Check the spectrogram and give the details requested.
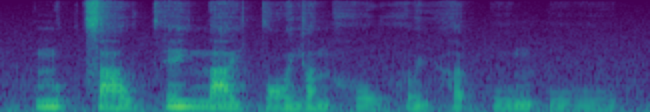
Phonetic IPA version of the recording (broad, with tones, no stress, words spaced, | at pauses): n̪ʊ˧k̚saː˨˧w t̪ʰe˥jn̪aː˧j t̪ɔː˨jɐ˧n ho˨˥whɵ˨ɥ hɐ˨t̚puː˨˧ŋ puː˧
